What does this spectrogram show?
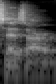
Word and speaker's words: Cesar: I mean, in Spanish it's pronounced Cesar, but Cesar Gracie Jiu-Jitsu fight team.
